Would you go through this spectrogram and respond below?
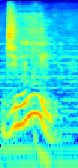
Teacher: дж - африкат, тому це буде -1, тобто звуків на один менше. М'який знак звукового вираження немає, тому звуків ще на один менше.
